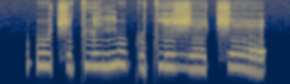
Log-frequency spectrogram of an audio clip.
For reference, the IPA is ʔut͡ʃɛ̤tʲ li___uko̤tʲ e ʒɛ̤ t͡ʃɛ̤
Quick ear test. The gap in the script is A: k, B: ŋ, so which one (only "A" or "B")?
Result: B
